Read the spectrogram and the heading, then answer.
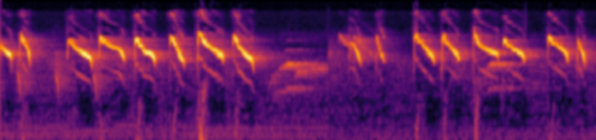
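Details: Oriental white-eye, a wild-type 'ngalas' bird, singing as a lure that draws replies from other white-eyes: rapid bursts of very high, thin, downslurred chirps, about two per second, with a brief pause midway and a faint low hum beneath.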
